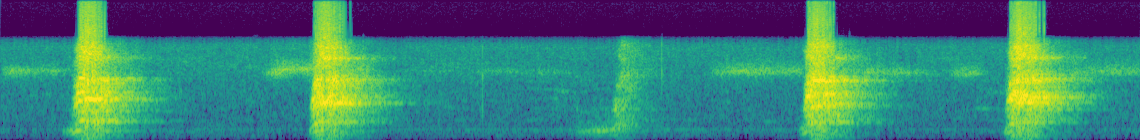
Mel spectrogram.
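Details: Small Münsterländer named Branco barking after seeing a cat: four loud, broad harsh barks spaced about one and a half seconds apart, with a softer low grumble between them and faint whining tones leading into each bark.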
